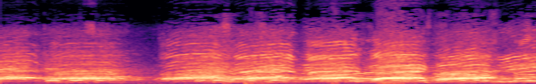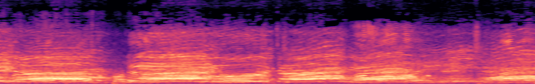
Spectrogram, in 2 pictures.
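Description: Crowd of protest marchers chanting slogans together in loud, rhythmic shouted phrases, with short breaks about a second and a half in and about six and a half seconds in.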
